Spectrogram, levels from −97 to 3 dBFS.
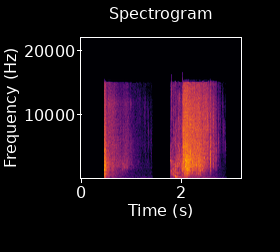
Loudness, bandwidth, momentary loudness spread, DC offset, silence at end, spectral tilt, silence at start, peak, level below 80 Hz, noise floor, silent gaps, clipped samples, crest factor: -18 LUFS; 15.5 kHz; 24 LU; under 0.1%; 0.5 s; 2.5 dB/octave; 0.45 s; -2 dBFS; -66 dBFS; -58 dBFS; 1.43-1.78 s; under 0.1%; 24 dB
